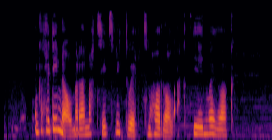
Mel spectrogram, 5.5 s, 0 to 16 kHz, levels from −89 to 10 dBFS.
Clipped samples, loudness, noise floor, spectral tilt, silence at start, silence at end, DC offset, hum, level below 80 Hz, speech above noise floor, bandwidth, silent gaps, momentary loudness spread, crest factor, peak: under 0.1%; -28 LUFS; -64 dBFS; -8 dB/octave; 0.7 s; 0.9 s; under 0.1%; none; -76 dBFS; 36 dB; 11.5 kHz; none; 10 LU; 18 dB; -10 dBFS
